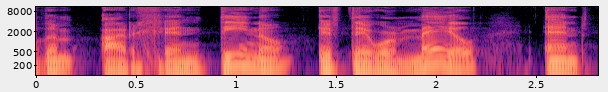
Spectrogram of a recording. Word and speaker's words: argentino: Did you notice that argentino is pronounced as argentino. In Spanish, g when followed by e or i is pronounced like a throaty h. So try saying argentino again. Argentino.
